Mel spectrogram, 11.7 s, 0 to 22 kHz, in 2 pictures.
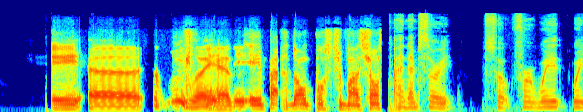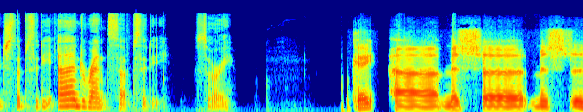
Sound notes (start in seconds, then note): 6.8 speaking French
